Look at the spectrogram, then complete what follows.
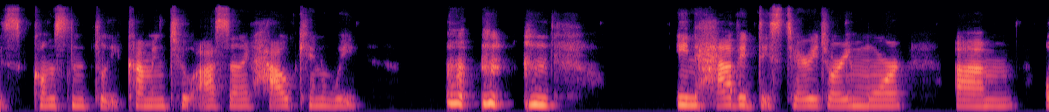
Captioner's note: clears throat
